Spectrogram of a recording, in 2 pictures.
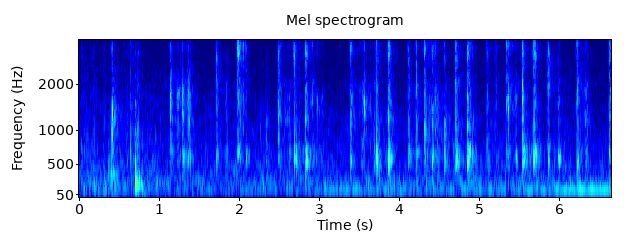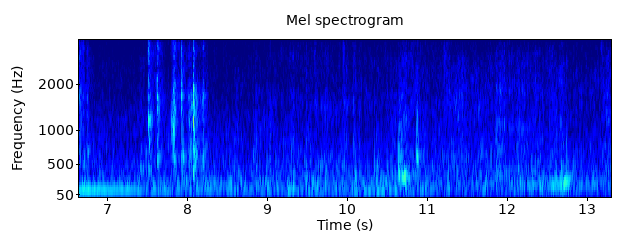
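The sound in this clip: Typing on a keyboard: many quick, irregular key clicks in busy bursts with short pauses, fairly faint over a steady low hum.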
